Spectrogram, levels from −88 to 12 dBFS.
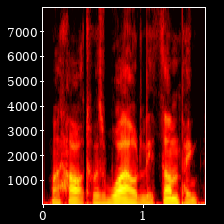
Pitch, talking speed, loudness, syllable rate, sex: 120 Hz, 185 wpm, -18 LUFS, 4.9 syllables/s, male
